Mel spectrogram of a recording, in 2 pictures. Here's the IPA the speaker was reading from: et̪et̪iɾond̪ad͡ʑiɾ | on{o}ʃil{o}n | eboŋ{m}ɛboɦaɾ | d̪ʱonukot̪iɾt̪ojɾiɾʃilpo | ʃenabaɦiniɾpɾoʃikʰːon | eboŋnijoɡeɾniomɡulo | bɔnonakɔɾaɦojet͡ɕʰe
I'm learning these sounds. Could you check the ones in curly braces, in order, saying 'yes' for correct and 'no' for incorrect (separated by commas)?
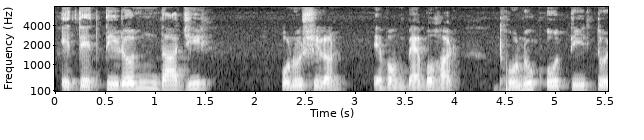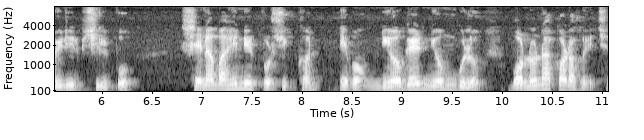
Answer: no, yes, no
